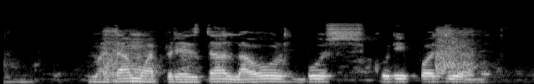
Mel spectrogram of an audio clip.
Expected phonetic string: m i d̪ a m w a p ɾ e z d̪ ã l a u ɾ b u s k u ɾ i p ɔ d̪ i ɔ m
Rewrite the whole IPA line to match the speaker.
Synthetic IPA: m a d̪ a m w a p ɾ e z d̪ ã l a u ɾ b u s k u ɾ i p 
